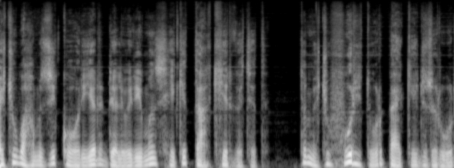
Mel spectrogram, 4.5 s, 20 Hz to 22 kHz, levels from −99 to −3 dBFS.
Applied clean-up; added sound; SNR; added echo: neural mask model DeepFilterNet 3.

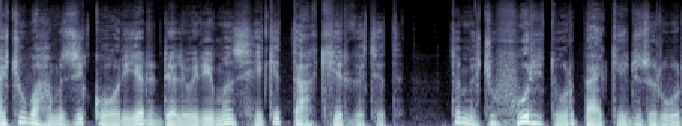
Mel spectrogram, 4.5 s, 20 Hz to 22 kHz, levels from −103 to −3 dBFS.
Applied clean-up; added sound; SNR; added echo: none; none; none; none.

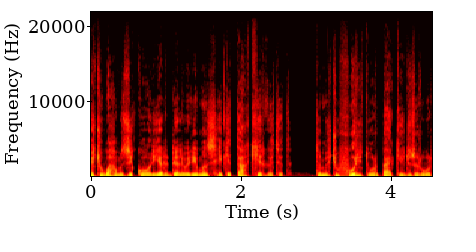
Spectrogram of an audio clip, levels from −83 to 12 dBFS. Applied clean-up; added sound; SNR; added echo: neural mask model Resemble Enhance denoiser.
